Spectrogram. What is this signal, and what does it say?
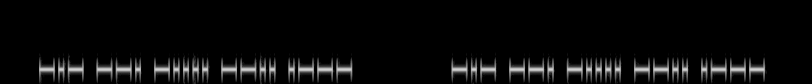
Morse code, heard as a keyed tone, about 25 wpm, 700 Hz. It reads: KG6ZJ KG6ZJ
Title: USA Call Signs - 5 Characters - Repeated 3x - 25wpm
